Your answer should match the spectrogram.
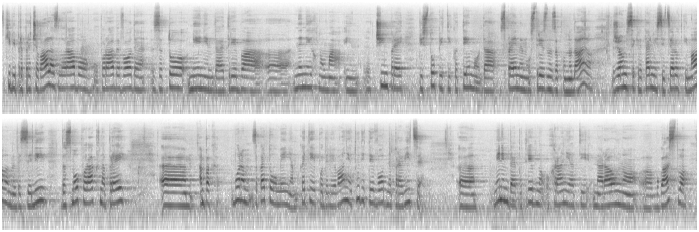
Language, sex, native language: Slovenian, female, Slovenian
